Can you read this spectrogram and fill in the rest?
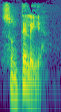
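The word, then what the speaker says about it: sunteleia (συντέλεια): En, el caso son, en ambos casos son palabras griegas, pero en el caso de la palabra fin, en griego se, pronunciaría sunteleia,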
